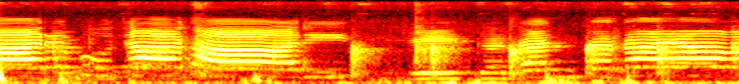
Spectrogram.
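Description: A group of women and girls singing a Hindi aarti to Ganesha in unison, clapping their hands to the beat.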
